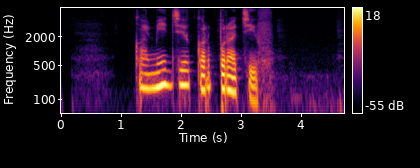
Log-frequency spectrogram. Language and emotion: Russian, neutral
